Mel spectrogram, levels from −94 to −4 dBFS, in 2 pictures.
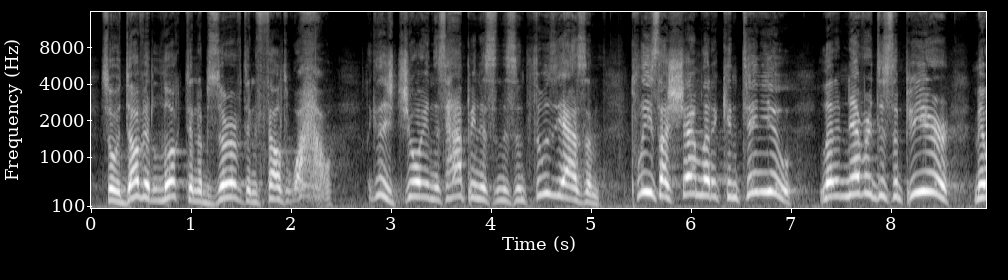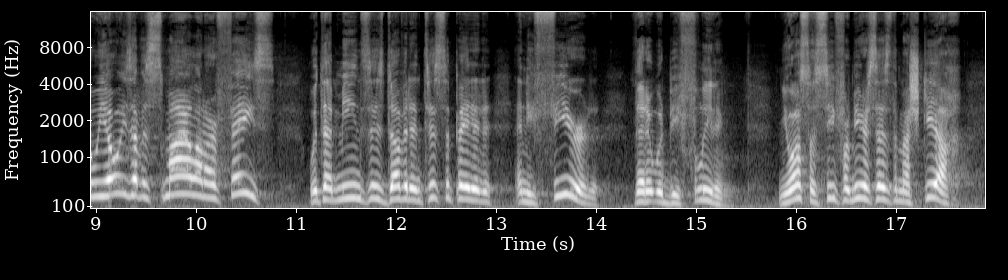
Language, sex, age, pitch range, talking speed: English, male, 40-59, 190-270 Hz, 195 wpm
